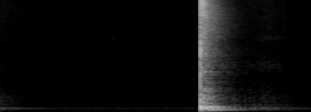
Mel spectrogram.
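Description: A wooden cajon struck once by hand about one and a half seconds in, a deep hit that dies away within half a second; the tail of an earlier strike fades out at the very start.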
